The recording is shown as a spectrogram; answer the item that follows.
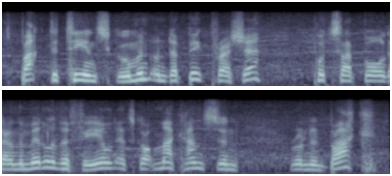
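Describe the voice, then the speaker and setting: A man's voice: fairly high pitch, steady tone, a bit bright. Man calling rugby live over crowd noise. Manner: rapid running play-by-play with chatty asides. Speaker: play-by-play commentator. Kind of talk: live radio rugby commentary. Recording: lo-fi broadcast with outdoor crowd noise.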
